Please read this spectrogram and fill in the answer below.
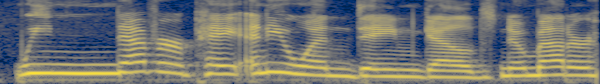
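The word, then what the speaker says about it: Danegeld: Rudyard Kipling poem about Dane gold Dane geld I believe is how you say it uh and the whole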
